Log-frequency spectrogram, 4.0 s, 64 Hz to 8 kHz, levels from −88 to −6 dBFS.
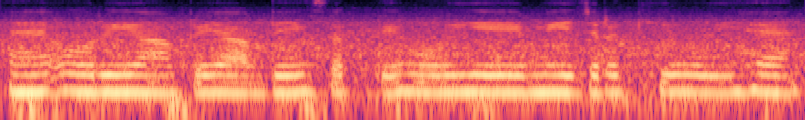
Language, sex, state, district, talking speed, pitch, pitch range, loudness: Hindi, female, Haryana, Charkhi Dadri, 195 wpm, 195 Hz, 180-200 Hz, -15 LUFS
